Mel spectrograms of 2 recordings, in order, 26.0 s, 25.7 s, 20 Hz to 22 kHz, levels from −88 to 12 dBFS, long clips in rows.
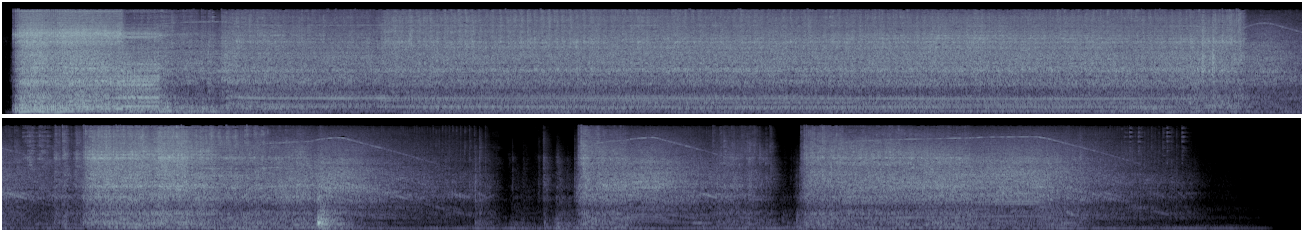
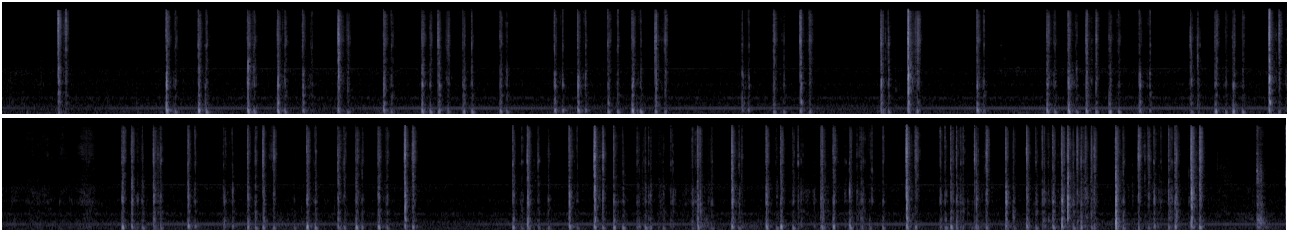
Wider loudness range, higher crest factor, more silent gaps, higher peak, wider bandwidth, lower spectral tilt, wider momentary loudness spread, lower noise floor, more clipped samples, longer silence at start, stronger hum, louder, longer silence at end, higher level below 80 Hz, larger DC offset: about the same, 9 LU vs 7 LU; second, 20 dB vs 40 dB; neither; first, -2 dBFS vs -6 dBFS; about the same, 17 kHz vs 17 kHz; second, 0.5 dB/octave vs -2 dB/octave; about the same, 16 LU vs 18 LU; second, -64 dBFS vs -71 dBFS; neither; second, 0.1 s vs 0.55 s; neither; first, -17 LUFS vs -43 LUFS; first, 1.5 s vs 0.15 s; first, -60 dBFS vs -70 dBFS; neither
